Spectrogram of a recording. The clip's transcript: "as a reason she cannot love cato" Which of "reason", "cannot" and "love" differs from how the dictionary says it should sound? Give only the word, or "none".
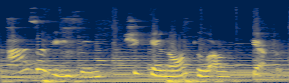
none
